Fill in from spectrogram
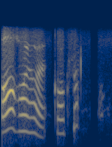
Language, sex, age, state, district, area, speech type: Assamese, female, 18-30, Assam, Morigaon, rural, conversation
